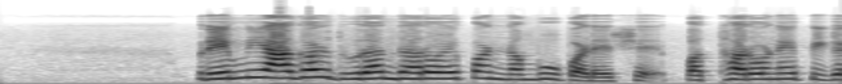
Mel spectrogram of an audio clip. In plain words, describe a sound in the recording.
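A young woman speaks clearly and steadily into a microphone.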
